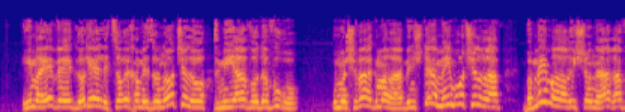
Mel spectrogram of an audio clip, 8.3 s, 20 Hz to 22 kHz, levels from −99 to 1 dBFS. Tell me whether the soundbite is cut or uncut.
cut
